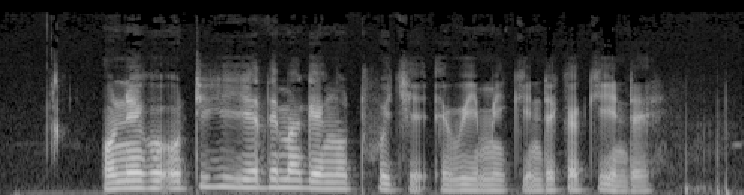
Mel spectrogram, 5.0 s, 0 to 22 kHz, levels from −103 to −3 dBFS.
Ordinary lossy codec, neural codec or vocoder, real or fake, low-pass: MP3, 64 kbps; none; real; 19.8 kHz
